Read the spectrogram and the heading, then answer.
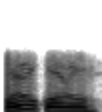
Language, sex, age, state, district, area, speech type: Assamese, female, 60+, Assam, Charaideo, urban, conversation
